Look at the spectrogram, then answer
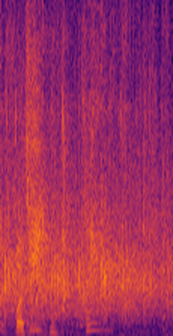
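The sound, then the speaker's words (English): A crowd claps steadily for the speaker's wife in a dense, continuous wash of applause, with a few brief raised voices or whoops rising over it near the start. “Someone needs to applaud that lady.”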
